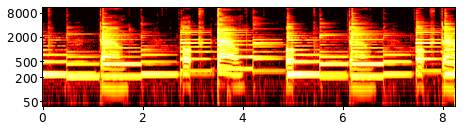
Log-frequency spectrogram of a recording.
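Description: Three-string cigar box guitar with a pickup, playing a clean single-note phrase around the 10th and 12th frets: picked notes joined by pull-offs and hammer-ons, each note ringing and fading before the next, the phrase repeating.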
